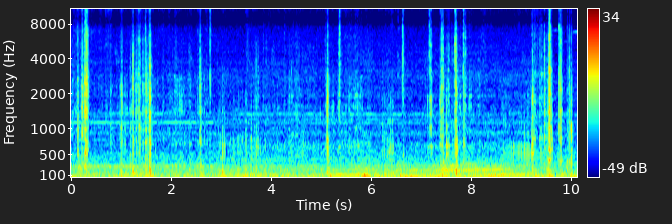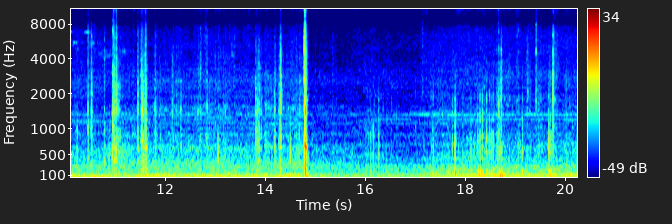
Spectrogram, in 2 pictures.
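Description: Plastic upper steering column cover being fitted and pressed into place: irregular clicks, taps and light rattles of plastic against the column, one sharp click about fifteen seconds in, over a steady low hum.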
